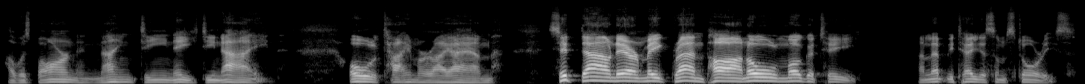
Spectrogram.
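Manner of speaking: put-on slow old-timer Southern drawl; Southern American accent. Old-timer telling youngsters his birth year, Southern American accent. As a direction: play a Southern grandpa, slow and mostly low. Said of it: "you have a Southern American accent".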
